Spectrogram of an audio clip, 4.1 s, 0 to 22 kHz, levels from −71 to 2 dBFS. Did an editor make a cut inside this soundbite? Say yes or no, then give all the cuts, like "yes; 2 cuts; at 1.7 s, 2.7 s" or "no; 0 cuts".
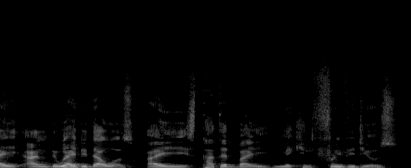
no; 0 cuts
